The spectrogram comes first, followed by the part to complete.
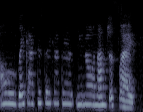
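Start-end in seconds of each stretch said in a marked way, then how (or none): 0.0-1.5 play-acted excited, eager babble, pitched up. Retelling her reaction in line at a halal cart: imitating someone excited. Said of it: "all excited".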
